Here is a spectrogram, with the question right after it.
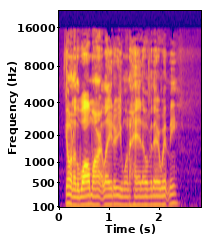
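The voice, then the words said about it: Put-on Texas accent. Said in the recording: “standard Texas accent”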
